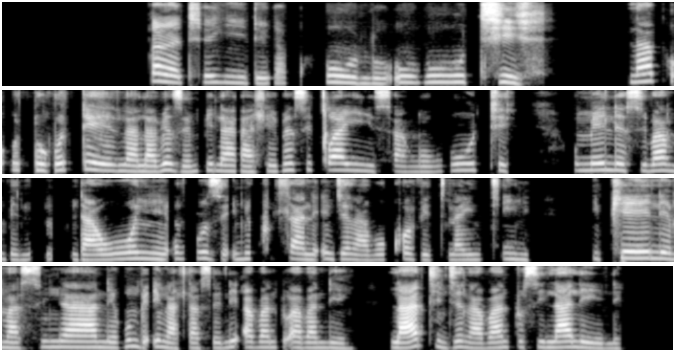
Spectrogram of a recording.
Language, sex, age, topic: North Ndebele, female, 18-24, health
